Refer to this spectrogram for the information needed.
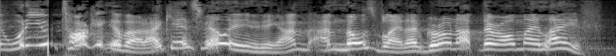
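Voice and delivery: loud, high, fast mock disbelief; hammed-up loud protest; incredulous retort. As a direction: toss it back fast, playfully amazed. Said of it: "And I say".

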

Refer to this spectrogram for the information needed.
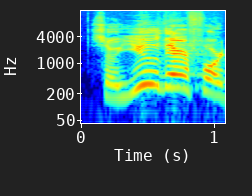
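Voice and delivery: "you" punched loud; stress on YOU. Shown as a demonstration. Preacher returning to the charge to Timothy, loud stress on "you". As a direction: hit "you" hard, carry it into "therefore". Repeats the verse's emphatic opening.

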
